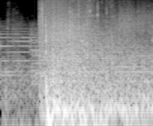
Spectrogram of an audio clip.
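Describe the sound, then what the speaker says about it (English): A video-game detonation of explosive barrels set off by gunfire: a single sudden, heavy boom that erupts after a quiet moment and trails off in a long rumbling wash. "Shoot the explosives to detonate them"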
